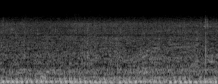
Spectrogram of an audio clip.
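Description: An engine running steadily: a low, evenly pulsing rumble with hiss over it.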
